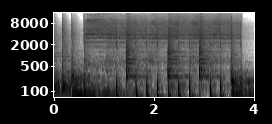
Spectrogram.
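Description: Playback of a mixed rock drum track: fast kick drum hits under a dense wash of cymbals, with a limiter on the mix bus keeping it out of the red. The playback cuts off just before the end.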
